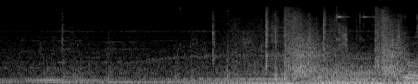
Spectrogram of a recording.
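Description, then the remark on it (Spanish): A volley of gunfire during a police shootout with armed suspects in a pickup truck: several sharp, irregular cracks over a steady low engine rumble that swells louder through the second half. No one speaks. “Era como si pudiera sentir la bala pasando.”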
